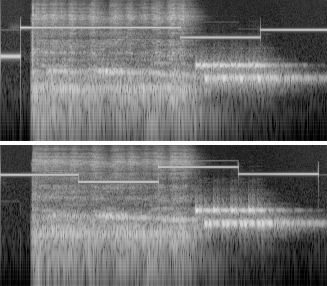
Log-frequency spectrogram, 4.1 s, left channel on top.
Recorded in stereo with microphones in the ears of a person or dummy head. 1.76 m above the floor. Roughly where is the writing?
Left.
